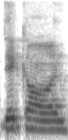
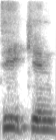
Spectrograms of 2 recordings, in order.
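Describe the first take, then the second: First: The first vowel sounds like 'dick'. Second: The first vowel sounds like 'dee'. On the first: "people were saying Dickon" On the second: "people were saying uh, Deacon"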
